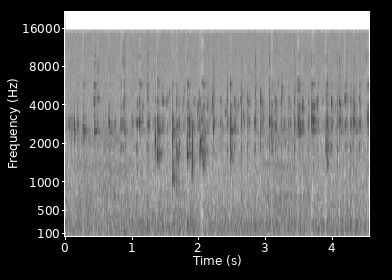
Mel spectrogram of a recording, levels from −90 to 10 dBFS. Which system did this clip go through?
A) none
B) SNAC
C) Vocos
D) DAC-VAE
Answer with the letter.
A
